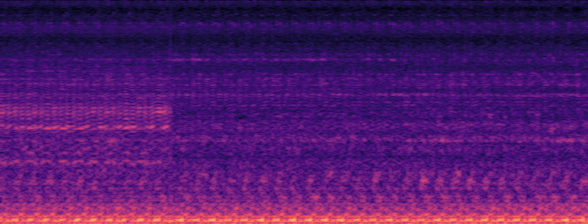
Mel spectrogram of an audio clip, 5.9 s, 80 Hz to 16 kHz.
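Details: Junked Dodge Dakota V8 parts truck, first run after sitting, left idling to seat rings before revving: steady V8 burble about three pulses a second, even and settling, faint whir above; normal warm-up idle.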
